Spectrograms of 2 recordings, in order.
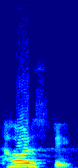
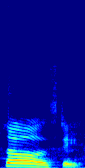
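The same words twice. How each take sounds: First: It begins with a hard 't' sound. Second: It begins with a soft breathy 'th' sound. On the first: The speaker calls it wrong. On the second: The speaker calls it right.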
